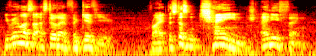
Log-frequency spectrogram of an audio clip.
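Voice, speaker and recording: A man's voice: medium pitch, big pitch swings, normal speed, a bit bright, a little hiss or hum. A man in a radio drama playing a bitter, unforgiving, wronged man with a curt, accusing manner. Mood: accusing, resigned.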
